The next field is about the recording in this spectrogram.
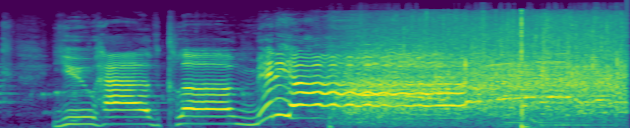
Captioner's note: cheers and applause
